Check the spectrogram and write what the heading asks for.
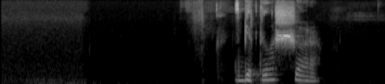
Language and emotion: Russian, angry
